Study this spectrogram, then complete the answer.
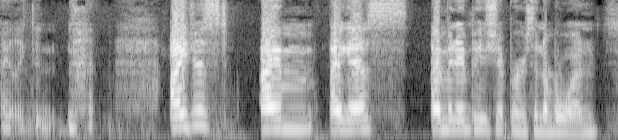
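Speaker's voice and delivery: slow, tearful voice, crying through the words. Speaker tells viewers about a breakdown this morning, crying. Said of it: "I'm already crying".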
